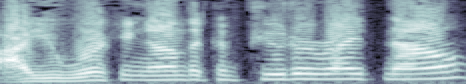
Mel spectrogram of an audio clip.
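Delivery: pitch lifting upward at the end on now. Intonation example of a yes-no question, rising at the end on now. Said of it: "You should have heard that that was rising".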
